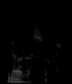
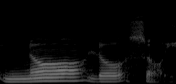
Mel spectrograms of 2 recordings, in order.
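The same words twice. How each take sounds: First: Much softer repeat of no lo soy; faded echo. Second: Very slow, dragged no lo soy; drawn-out denial. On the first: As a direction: let no lo soy die away to almost nothing. Pedro repeats his denial. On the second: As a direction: stretch out no lo soy reluctantly. Pedro denies knowing Jesus. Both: Acted.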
